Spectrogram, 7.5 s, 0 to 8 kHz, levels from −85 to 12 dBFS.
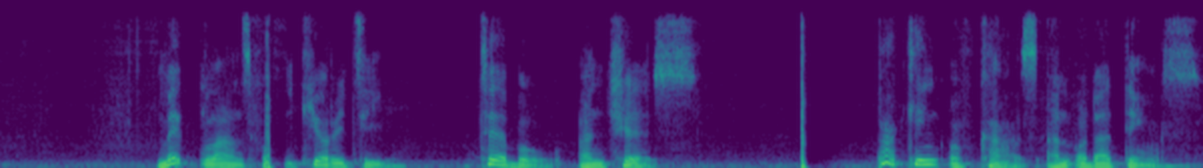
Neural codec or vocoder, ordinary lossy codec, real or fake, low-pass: codec, 24 kHz, 6 kbps, HILCodec; none; fake; 7.2 kHz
